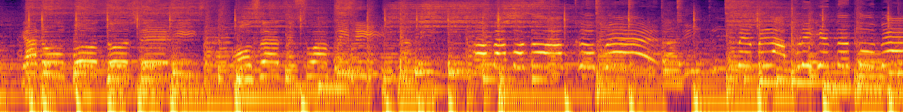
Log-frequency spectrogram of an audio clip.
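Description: Live Haitian konpa band playing: electric guitars, keyboard, drum kit and congas, with a singer's voice over the top.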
